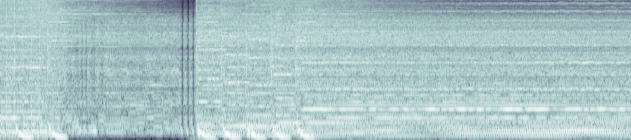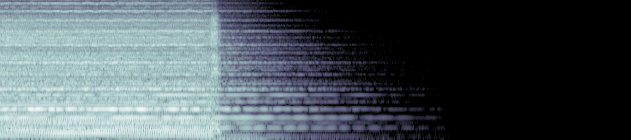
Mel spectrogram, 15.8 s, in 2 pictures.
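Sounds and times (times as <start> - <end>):
short strings: 0.0 - 12.0.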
